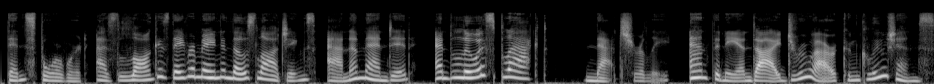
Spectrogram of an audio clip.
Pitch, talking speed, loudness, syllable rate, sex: 230 Hz, 135 wpm, -19 LUFS, 4.6 syllables/s, female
